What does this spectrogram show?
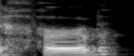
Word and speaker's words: herb: Like I say herb, like with an H, the way it's spelt.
